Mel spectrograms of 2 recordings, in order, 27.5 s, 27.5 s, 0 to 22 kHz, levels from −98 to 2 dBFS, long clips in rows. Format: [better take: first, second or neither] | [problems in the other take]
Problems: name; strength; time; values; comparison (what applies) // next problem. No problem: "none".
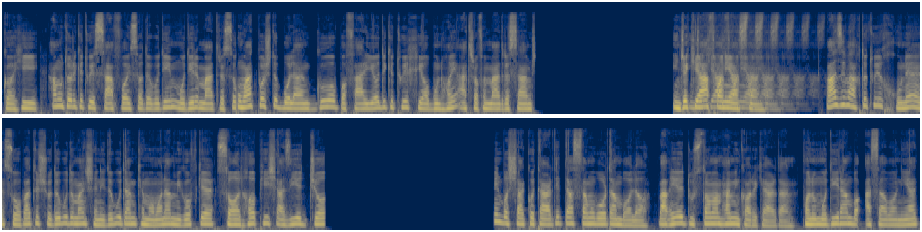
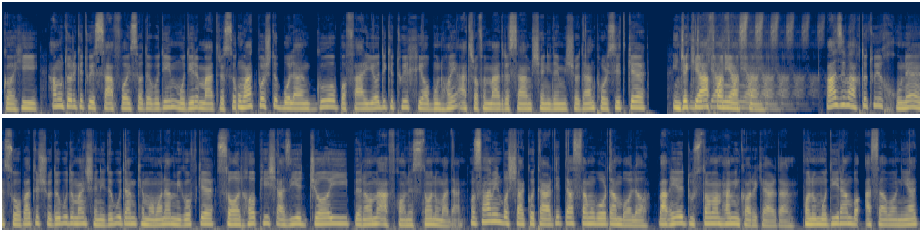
second | audio cutting out; at 8 s for 2 s and at 19 s for 2.5 s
